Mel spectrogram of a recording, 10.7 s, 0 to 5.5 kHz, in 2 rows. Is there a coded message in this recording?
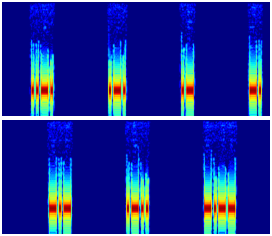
Yes: Morse code from 0.6 to 10.0 s, heard as a keyed tone, about 25 wpm, spaced as for 7 wpm, 600 Hz. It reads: FRANKLY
